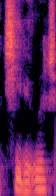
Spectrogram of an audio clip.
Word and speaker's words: Chidi Uche: all the way in from Jacksonville Florida Dr Chi uch welcome thank you do miss my name is Dr cheetah uch thank you for having me absolutely and you know I made sure I pronounced that precisely you're the founder of Jacksonville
